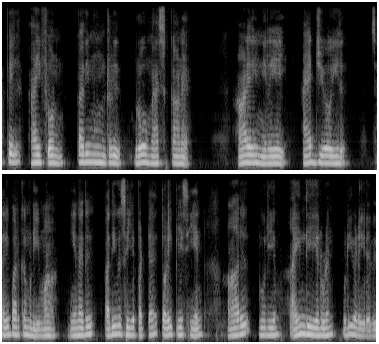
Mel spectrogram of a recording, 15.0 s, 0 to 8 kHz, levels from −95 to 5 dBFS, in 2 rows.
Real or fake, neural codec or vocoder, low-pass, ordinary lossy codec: fake; codec, 16 kHz, 4 kbps, FreqCodec, smaller model; 7.2 kHz; none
